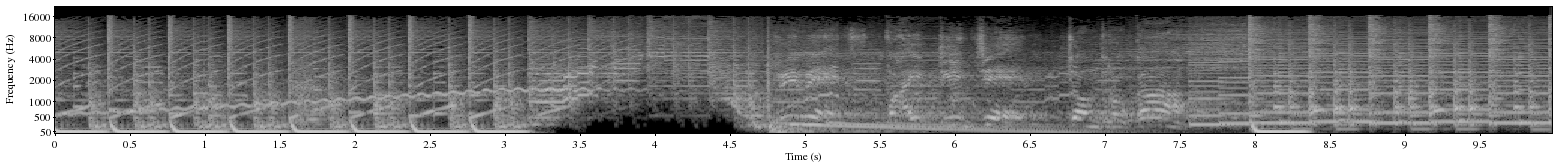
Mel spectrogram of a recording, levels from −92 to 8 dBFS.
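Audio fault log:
1.00 s, Bluetooth stutter: a brief catch in the sound, a slice of roughly 21 ms heard again before the audio carries on, and it picks up a little further along than where it broke off, as though it had kept playing underneath. This points to a single lost or late wireless packet. The receiver had nothing new to play, so it replayed its last buffer to bridge the gap, then jumped ahead once fresh data arrived.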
